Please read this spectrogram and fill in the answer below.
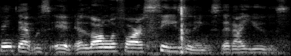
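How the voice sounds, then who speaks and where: A woman talks in a normal speaking voice at medium pitch and a moderate pace. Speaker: cooking channel host. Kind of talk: cooking tutorial.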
